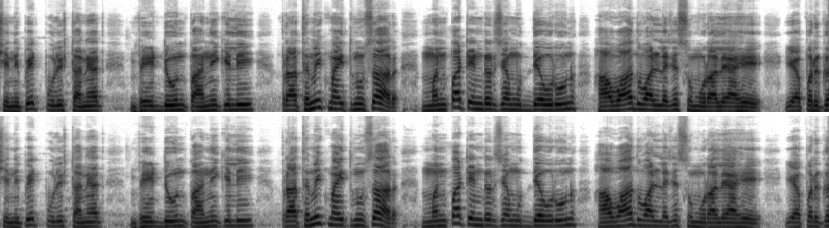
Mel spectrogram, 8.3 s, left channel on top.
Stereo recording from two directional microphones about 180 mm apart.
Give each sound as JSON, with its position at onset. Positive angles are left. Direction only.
{"t": 0.0, "sound": "speech", "side_deg": 20}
